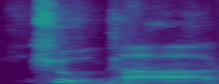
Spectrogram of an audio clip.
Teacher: And not only the chu you have to give the stress, chu. Dha also is Mahaprana.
